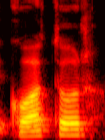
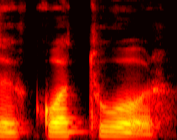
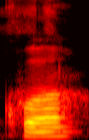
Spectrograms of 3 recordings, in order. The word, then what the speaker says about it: quatuor: Okay, quator. I'm not so. I was going to say I'm not so sure about that. Yes, it's quatuor. I got it. So how do you say it? It's quatuor.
